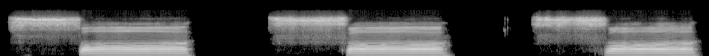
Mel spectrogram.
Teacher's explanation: So that means we are going to put lots of pressure on the makhraj. For the Sad, it's the tip of the tongue touching the bottom two teeth. Put lots and lots of pressure there, and slowly release the sound, and it's going to be so, so, so.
